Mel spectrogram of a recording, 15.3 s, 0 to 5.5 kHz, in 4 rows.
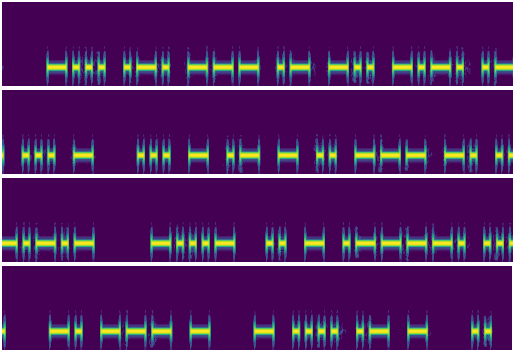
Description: Morse code, heard as a keyed tone, about 25 wpm, 600 Hz. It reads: BROADCAST STATION. <BT> IT'S NOT THAT I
